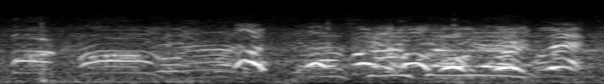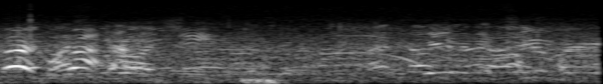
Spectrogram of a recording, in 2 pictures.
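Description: Several voices shouting and calling out over one another from the sideline of a soccer match, indistinct. The shouting is busiest in the first three seconds or so and thins out after that.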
